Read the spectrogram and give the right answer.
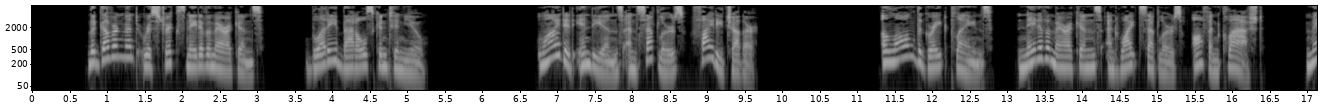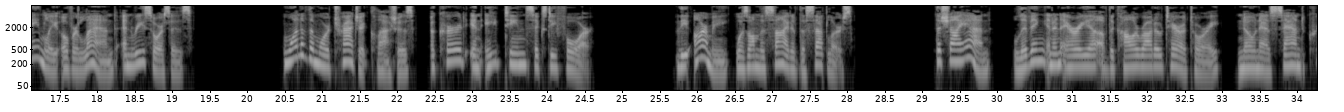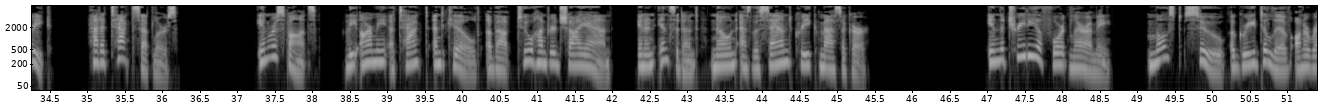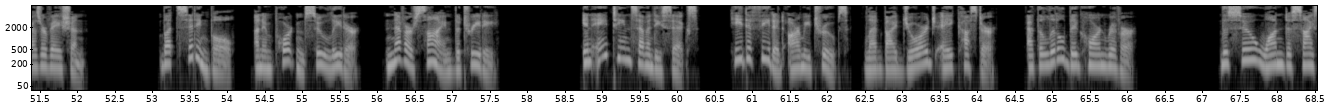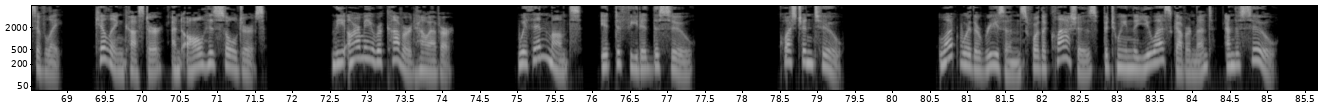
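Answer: Conflict over land and resources; Sitting Bull never signed the Treaty of Fort Laramie to live on a reservation.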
